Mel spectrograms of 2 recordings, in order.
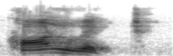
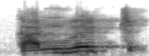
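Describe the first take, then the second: First: The stress is on the first syllable. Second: The stress is on the second syllable. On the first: It is the noun meaning a guilty person. "same word when it is a noun, you have to say" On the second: It is the verb meaning to find guilty. "as a verb"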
